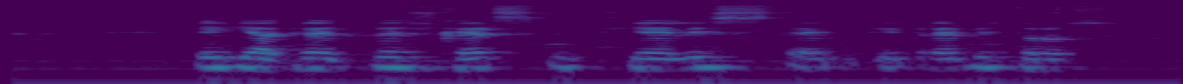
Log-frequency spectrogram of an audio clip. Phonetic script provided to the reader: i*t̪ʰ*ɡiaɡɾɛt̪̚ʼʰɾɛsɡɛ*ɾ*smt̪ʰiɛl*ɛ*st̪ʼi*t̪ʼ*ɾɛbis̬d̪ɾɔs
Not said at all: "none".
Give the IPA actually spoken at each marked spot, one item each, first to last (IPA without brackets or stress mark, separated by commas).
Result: none, ɾ, i, t̪ʼ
